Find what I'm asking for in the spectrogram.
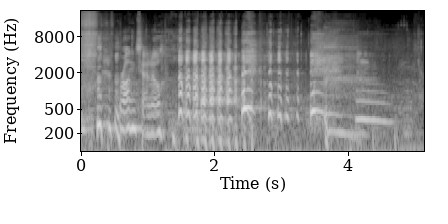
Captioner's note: presenters chuckle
